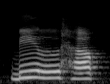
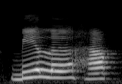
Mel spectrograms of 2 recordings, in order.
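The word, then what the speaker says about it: بالحق: nya apa hak ya Jadi ini lemnya dibaca jelas Ya terang bilhaq kok cara baca yang salah misal bilhaq work apa yang salah yang salah adalah dipantulkan lemnya harusnya tidak boleh mantul atau billhack kok juga salah karena alamnya ditahan harusnya eh jangan ditahan lalu contoh selanjutnya perkalian kwal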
